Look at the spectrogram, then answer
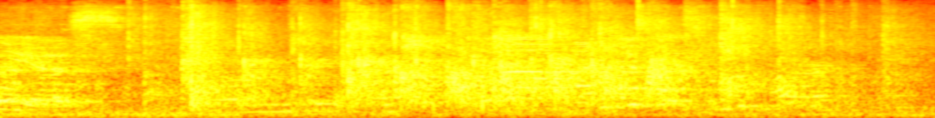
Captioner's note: applause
